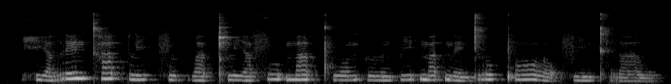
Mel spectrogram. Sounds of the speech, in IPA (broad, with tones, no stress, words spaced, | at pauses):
hi˨˩a̯re˥˩nkʰa˥˩t̚ pliː˦˥k̚ fɯ˨˩k̚wa˨˩t̚pʰli˩˦a̯ fu˥˩ʔma˥˩p̚ kʰwo˦˥nkɯː˧npi˦˥t̚ ma˦˥t̚me˨˩ntro˥˩k̚ pʰɔː˥˩lɔ˨˩ʔfi˧n kʰra˧w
